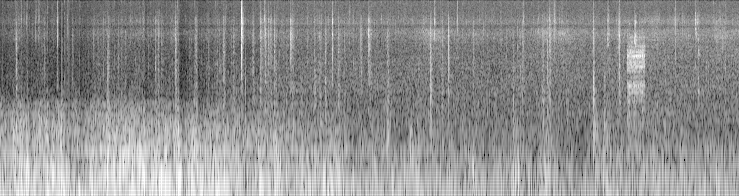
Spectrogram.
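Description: Thunder rumbling low, loudest in the first few seconds and then slowly easing, over rain with scattered drop ticks.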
